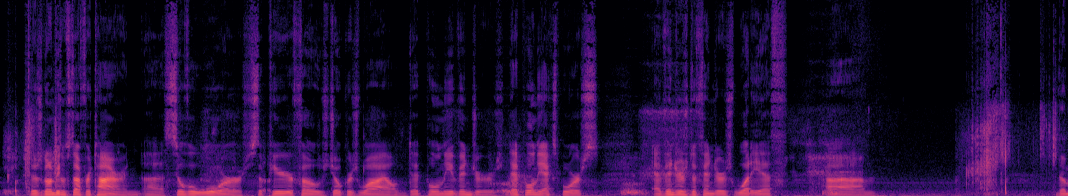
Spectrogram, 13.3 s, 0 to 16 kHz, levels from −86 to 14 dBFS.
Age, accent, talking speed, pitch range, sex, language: 30-49, American, 125 wpm, 95-120 Hz, male, English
